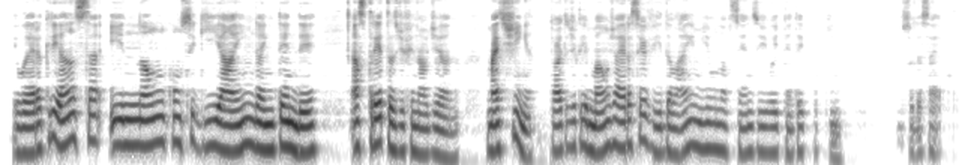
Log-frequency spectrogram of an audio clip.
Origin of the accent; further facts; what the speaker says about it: Ourinhos, São Paulo, Brazil; moved away; also born or lived in Santos; Eu sou nascida em Santos, mas eu me mudei muito, muito bebê para Ourinhos, que é a cidade onde meus pais moram até hoje, e a gente morou em duas casas lá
